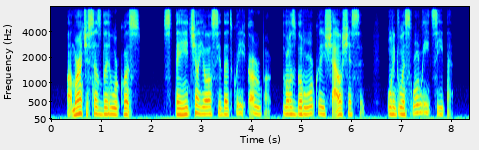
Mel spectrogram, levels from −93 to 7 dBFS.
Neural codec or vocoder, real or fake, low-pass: autoencoder, 22.05 kHz, a latent of 192 numbers a frame, VITS, trained on many speakers; fake; 7.2 kHz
